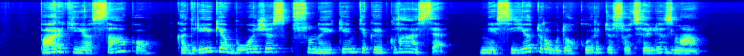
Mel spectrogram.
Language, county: Lithuanian, Panevėžys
